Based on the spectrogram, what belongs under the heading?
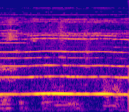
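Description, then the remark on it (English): A dog howls in protest at fireworks in one long, steady, high wail that holds its pitch for the whole moment, loud, with a low rumbling murmur underneath. “He is protesting these fireworks. He wants nothing to do with them, wants no part of them.”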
